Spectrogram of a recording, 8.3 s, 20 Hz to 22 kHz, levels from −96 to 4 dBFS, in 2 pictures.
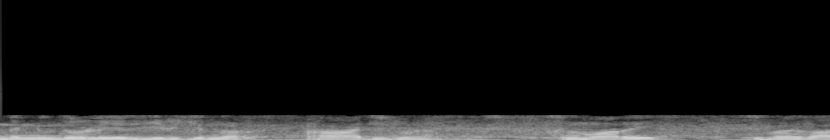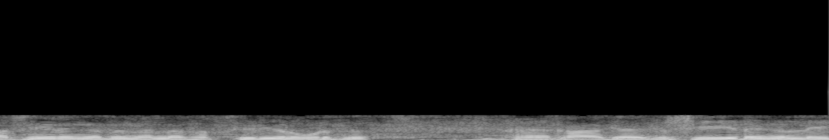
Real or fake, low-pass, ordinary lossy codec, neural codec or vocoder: real; 7.2 kHz; AAC, 16 kbps; none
